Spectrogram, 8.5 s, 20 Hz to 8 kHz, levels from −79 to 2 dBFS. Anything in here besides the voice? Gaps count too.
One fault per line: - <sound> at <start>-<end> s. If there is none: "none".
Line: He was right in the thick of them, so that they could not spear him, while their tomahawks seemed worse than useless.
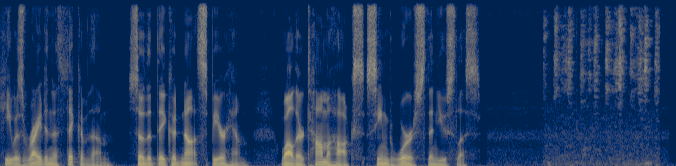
- laugh at 6.8-8.3 s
